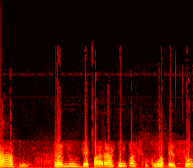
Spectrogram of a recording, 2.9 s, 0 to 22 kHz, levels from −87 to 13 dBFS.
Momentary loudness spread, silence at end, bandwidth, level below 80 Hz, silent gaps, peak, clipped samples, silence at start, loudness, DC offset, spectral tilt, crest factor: 6 LU; 0 s; 8.4 kHz; -44 dBFS; none; 0 dBFS; under 0.1%; 0 s; -14 LUFS; under 0.1%; -6 dB/octave; 14 dB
